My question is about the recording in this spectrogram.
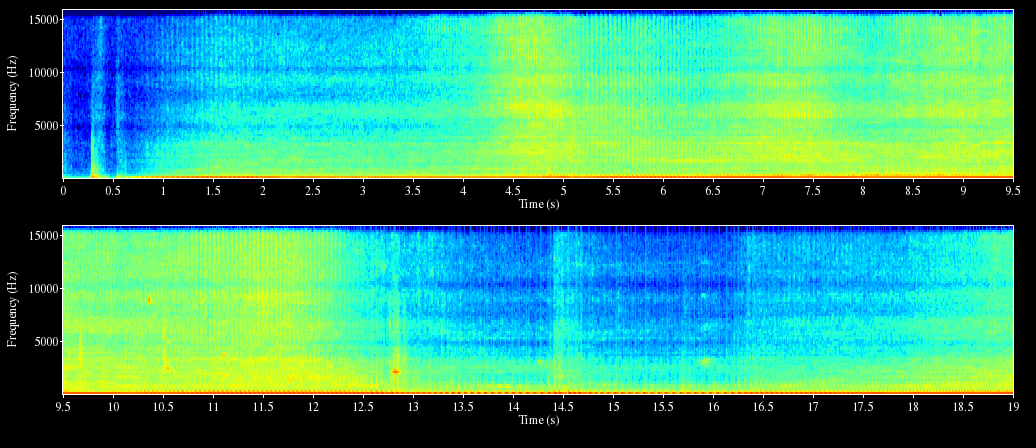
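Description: Quad ATV engine running as it is driven around the yard. About twelve seconds in it gets closer and louder, with a fast, even chugging beat.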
